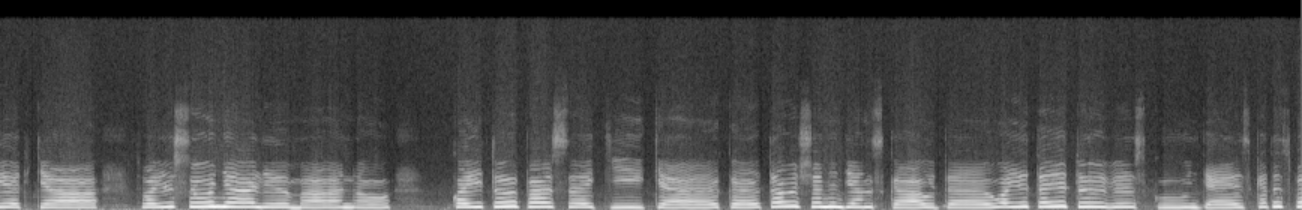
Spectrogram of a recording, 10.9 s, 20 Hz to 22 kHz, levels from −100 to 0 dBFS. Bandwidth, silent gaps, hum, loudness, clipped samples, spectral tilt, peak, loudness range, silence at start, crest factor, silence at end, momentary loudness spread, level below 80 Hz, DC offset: 10.5 kHz; none; none; -14 LUFS; under 0.1%; -4 dB/octave; 0 dBFS; 3 LU; 0 s; 14 dB; 0 s; 8 LU; -52 dBFS; under 0.1%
